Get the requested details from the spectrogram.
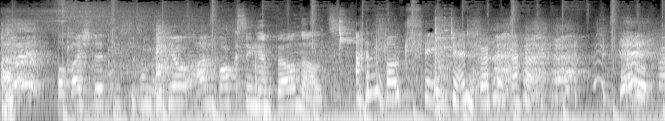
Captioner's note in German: lacht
